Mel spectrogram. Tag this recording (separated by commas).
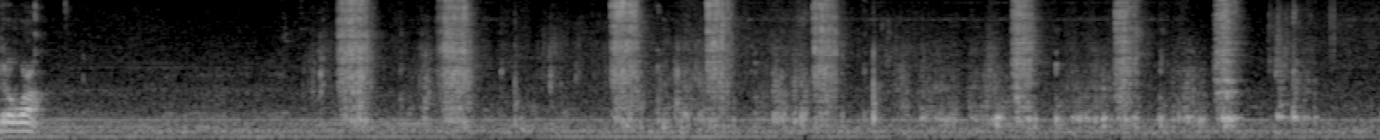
Speech, inside a small room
